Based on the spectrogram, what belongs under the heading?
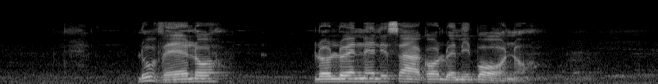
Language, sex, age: Swati, male, 26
